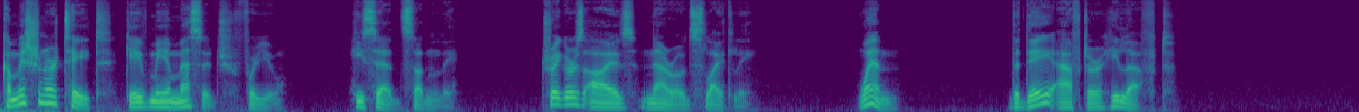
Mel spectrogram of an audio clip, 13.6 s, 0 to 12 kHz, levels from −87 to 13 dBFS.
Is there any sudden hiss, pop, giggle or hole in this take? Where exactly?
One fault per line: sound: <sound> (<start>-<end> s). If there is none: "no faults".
no faults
